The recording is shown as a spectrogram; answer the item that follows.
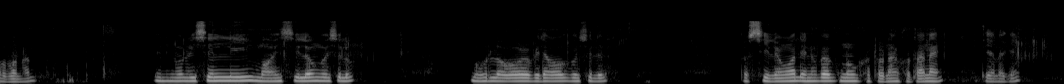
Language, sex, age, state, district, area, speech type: Assamese, male, 45-60, Assam, Darrang, rural, spontaneous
